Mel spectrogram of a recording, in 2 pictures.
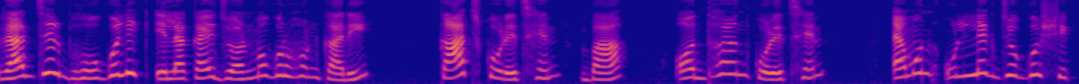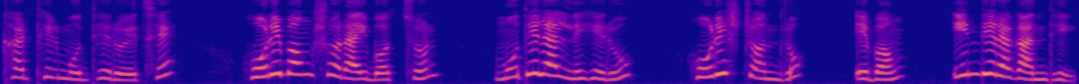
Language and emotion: Bengali, neutral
